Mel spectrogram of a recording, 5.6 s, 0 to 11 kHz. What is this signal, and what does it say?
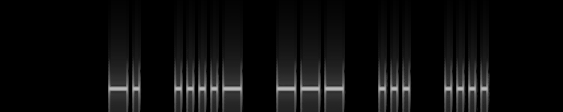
Morse code, heard as a keyed tone, about 20 wpm, spaced as for 15 wpm, 700 Hz. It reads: N4OSH
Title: 062 Lesson 11g - Letter h - Call Signs 20wpm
